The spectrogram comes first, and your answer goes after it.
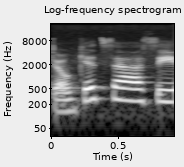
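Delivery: high-pitched, scolding mom voice. Retelling how Ellie finally answered Owen's snapping during the challenge, use Ellie's mom voice. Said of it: "like in that mom voice".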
